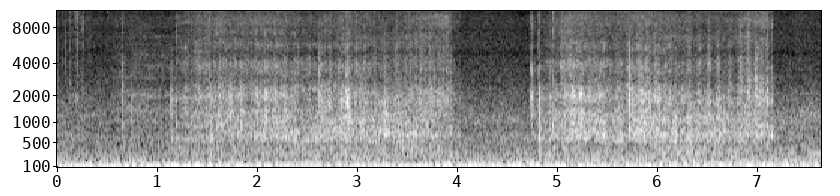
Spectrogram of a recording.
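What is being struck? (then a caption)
Corrugated cardboard box. Long black nails and fingertips tap and scratch the top and side of a small, hollow, closed and stapled corrugated cardboard shipping box lying on dark fabric. Two stretches of dry, papery scratching with sharp little taps rise over a steady low hum, with a brief quieter pause between them.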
